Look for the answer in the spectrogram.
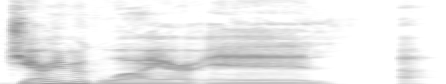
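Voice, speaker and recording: A man's voice: mid-range voice, takes it slowly, a bit bright, smooth, dull audio. A man co-hosting a casual movie podcast, rambling with many ums and getting exasperated. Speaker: podcast co-host. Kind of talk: casual chat.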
